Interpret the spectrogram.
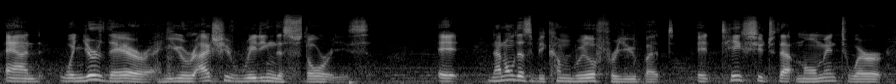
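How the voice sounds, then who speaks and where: A middle-aged man from Venezuela talks in a fairly high voice. He is earnest and emotional and often stumbles and restarts his sentences. He is speaking at an indoor red carpet event. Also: moderate pace, fairly bright tone. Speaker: actor and interview guest.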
